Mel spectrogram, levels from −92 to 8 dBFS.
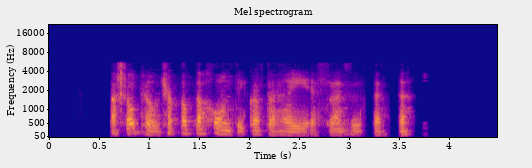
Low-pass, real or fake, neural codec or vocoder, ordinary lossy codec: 5.4 kHz; fake; codec, 24 kHz, 0.9 kbps, WavTokenizer, medium music audio release; Opus, 64 kbps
